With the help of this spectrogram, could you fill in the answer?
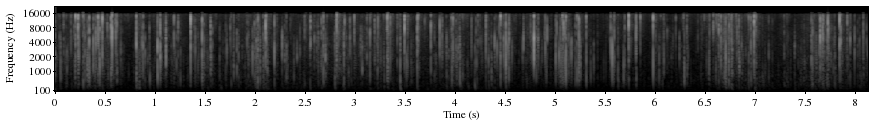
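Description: Fingertips scratch the top of a multipack of tissue packets wrapped in thin plastic film, then hands squeeze the pack so the film crinkles. Dense, bright crackles and crunches fill the clip with almost no low end. The sound comes in irregular bursts with brief quieter gaps.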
